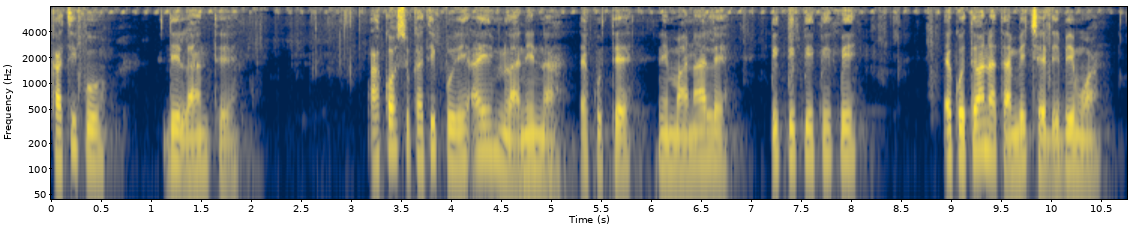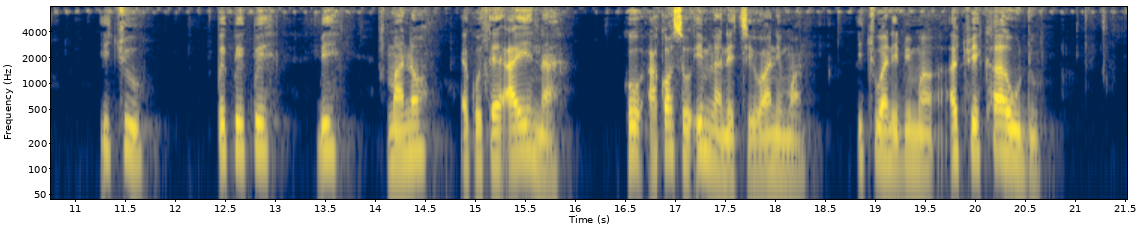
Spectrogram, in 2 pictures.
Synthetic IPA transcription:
ka˨t̪i˦k͡po˨dɪ˦la˨˦n̩˦t̪ʰɛ˨ | a̰˨kɔ˦sʊ˨ka˨t̪i˦k͡po˨le˦ʔa˨jɪ˦mla˨nɪ̃˨nã˨ɛ˨kʊ˨t̪ɛ˨nɪ̃˨mã˨nã˦lɛ˦˨k͡pe˦k͡pe˦k͡pe˦k͡pe˦k͡pe˦ | ɛ̰˨ko˨t̪ɛ˦wa˦nã˨t̪ã˨m˦be˦t͡ʃɛ˨dɪ˨be˦mõ˨a˨ | i˦t͡ʃu˦ | k͡pe˦k͡pe˦k͡pe˦ | bi˦ | mã˨nɔ̃˦ | ɛ̰˨ko˨t̪ɛ˨ʔa˨je˦nã˨ | xo˦ʔa̰˨kɔ˦sʊ˦ʔe˦mla˨ne˨t͡ʃe˨wo˨a˦ne˨mõ˨a˨ | i˦t͡ʃu˦wa˦ne˨bi˦mũ˨a˨a̰˦t͡ʃu˦e˦kʰa˦˨wu˦du˨

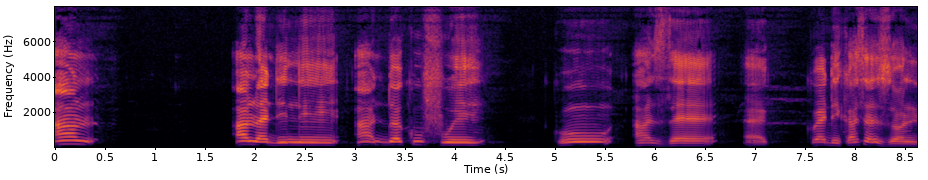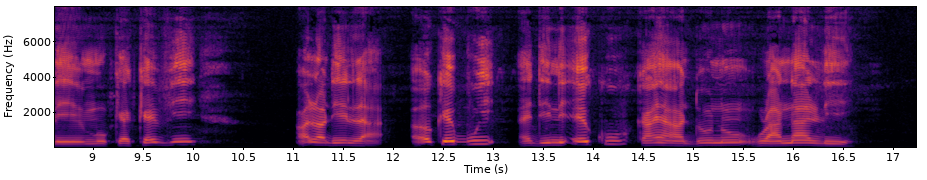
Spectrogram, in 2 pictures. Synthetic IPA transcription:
a˦ | a˦lo˨ɛ˨dɪ˨nɪ̃˨a˦d̪o˦ɛ˦ku˦fu˨˦e˨ | ko˦ | a˨zɛ̰˨ | ko˦ɛ˨ɖɪ˨ka˦sɛ˦zɔ˨le˨mũ˨kɛ˨kɛ˦vi˦ | a̰˦lɔ˨ɖɪ˨la̰˨ | o˦ke˦bu˦i˦ | e˨ɖi˨nĩ˨ʔe˦ku˦ka˦ja˦a˨do˦nũ˦ɣlo˨a˨nã˦le˨

